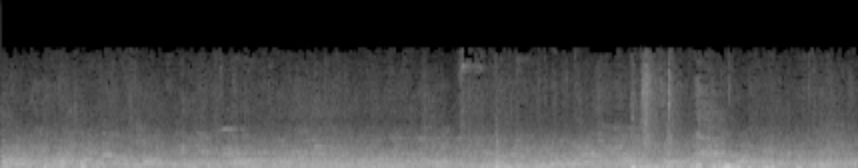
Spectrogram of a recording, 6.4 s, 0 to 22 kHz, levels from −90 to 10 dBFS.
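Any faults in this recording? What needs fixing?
Nothing here needs fixing; no faults turn up anywhere in the audio, so it can stay as it is.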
